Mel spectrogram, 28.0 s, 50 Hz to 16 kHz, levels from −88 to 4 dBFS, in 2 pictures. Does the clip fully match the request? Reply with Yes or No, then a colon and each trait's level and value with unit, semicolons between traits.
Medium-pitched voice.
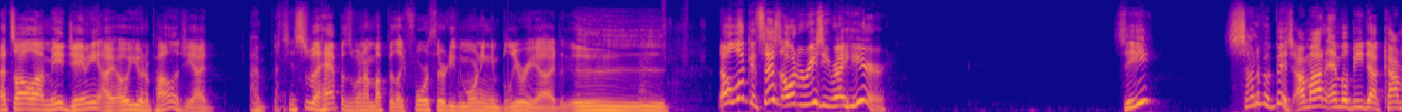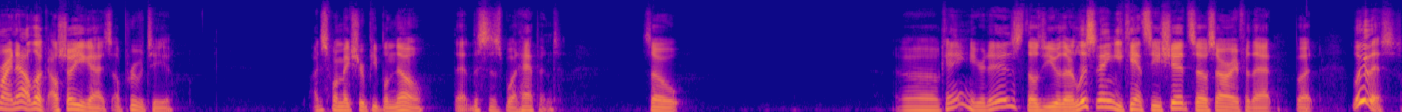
No: low, 130 Hz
